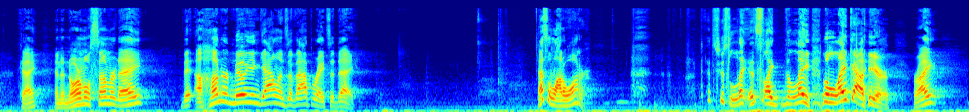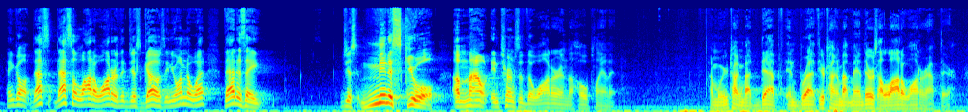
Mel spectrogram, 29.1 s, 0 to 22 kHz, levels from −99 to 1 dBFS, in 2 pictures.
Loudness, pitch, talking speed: -25 LUFS, 130 Hz, 170 wpm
